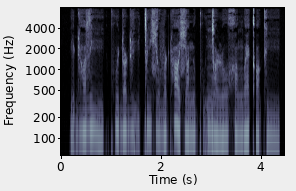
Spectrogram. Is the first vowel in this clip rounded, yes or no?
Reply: no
